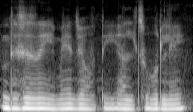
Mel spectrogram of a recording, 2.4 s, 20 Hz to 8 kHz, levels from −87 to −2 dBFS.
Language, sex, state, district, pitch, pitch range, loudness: English, male, Karnataka, Bangalore, 125 Hz, 120-130 Hz, -14 LUFS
